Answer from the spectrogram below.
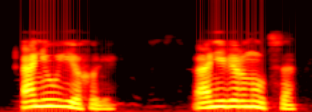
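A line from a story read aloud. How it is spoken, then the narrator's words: Gloomy objection. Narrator (Russian): мрачно возразил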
